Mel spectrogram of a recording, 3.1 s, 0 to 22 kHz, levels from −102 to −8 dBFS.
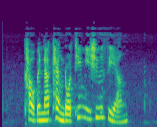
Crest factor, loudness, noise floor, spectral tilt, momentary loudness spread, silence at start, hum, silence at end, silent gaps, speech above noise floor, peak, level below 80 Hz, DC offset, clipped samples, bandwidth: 16 dB; -16 LUFS; -56 dBFS; -5 dB/octave; 17 LU; 0.5 s; none; 0.6 s; none; 40 dB; -2 dBFS; -62 dBFS; under 0.1%; under 0.1%; 7.8 kHz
